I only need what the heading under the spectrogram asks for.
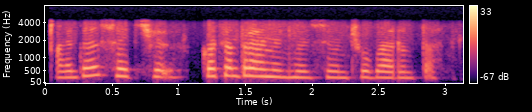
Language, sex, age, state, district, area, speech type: Kashmiri, female, 45-60, Jammu and Kashmir, Bandipora, rural, conversation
